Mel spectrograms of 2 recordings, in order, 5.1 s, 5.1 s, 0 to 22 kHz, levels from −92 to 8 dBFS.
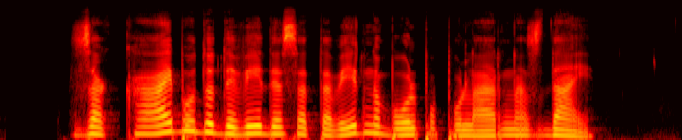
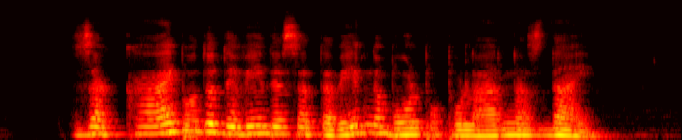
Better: first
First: none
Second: room echo; dies away in 0.3 s

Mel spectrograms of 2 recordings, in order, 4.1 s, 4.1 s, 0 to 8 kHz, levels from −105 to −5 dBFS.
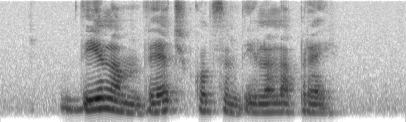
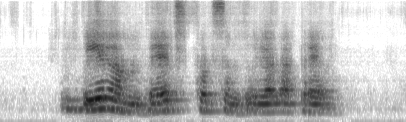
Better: first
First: none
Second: noise reduction (neural separator model SepFormer DNS4)

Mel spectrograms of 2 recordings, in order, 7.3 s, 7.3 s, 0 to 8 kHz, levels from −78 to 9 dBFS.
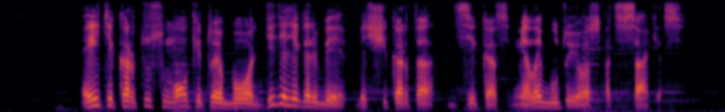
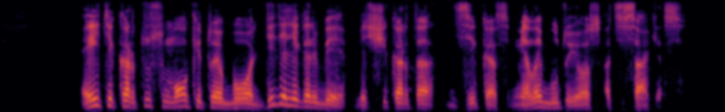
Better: second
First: noise reduction (neural separator model SepFormer DNS4)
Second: none

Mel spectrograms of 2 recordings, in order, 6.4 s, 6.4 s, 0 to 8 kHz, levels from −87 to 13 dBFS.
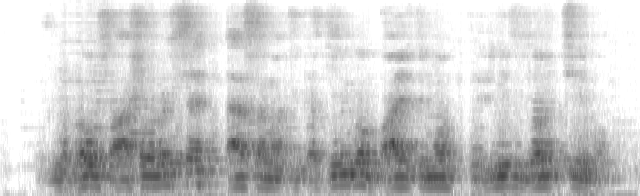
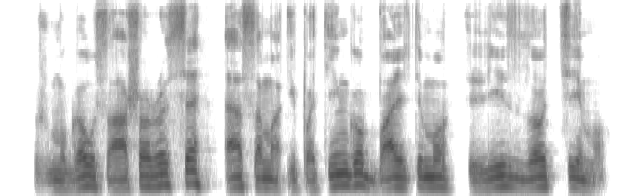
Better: second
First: noise reduction (neural separator model SepFormer DNS4)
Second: none

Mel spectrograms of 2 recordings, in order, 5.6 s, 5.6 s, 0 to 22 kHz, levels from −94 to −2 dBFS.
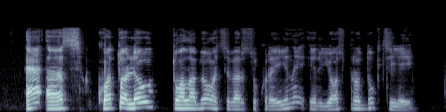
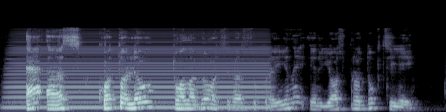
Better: first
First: none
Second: background sound (Organ); 8 dB below the speech // room echo; dies away in 0.2 s

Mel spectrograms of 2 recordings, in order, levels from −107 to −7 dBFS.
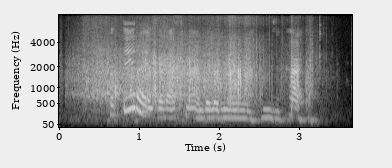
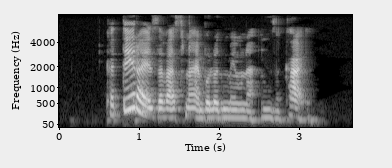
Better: second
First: background sound (Bicycle); 3 dB above the speech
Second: none

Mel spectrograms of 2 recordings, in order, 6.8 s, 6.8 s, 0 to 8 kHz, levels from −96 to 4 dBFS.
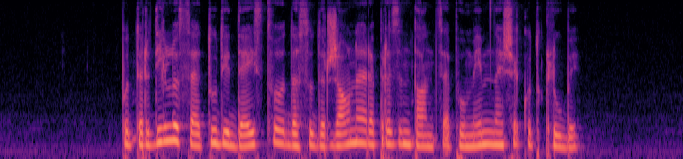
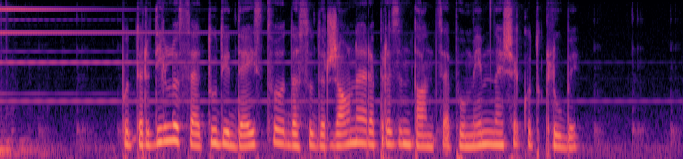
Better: first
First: none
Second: background sound (Clock); 18 dB below the speech

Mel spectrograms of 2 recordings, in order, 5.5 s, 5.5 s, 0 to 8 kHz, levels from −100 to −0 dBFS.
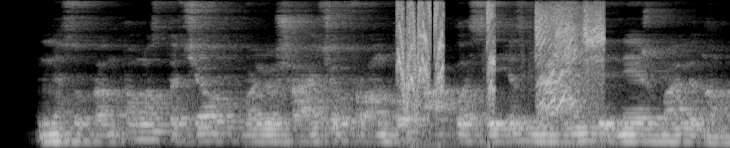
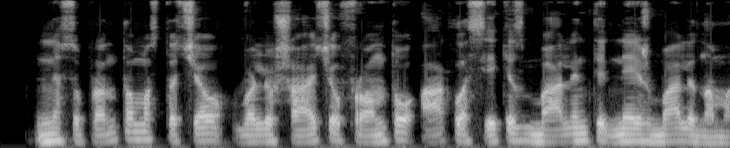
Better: second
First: background sound (Scratching (performance technique)); 3 dB above the speech // room echo; dies away in 0.8 s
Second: none

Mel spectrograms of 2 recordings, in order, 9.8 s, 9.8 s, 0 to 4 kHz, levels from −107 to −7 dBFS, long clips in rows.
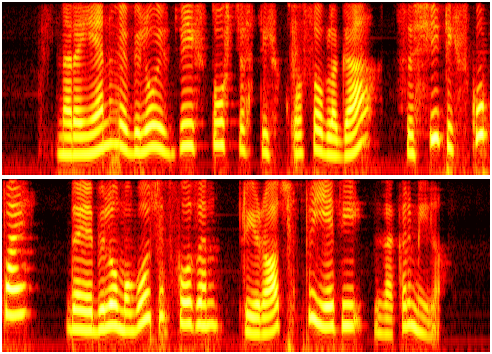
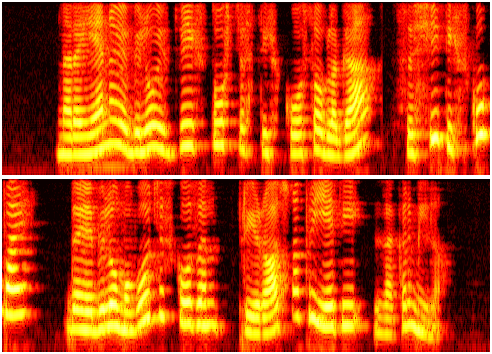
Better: second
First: noise reduction (neural separator model SepFormer WHAM!)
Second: none

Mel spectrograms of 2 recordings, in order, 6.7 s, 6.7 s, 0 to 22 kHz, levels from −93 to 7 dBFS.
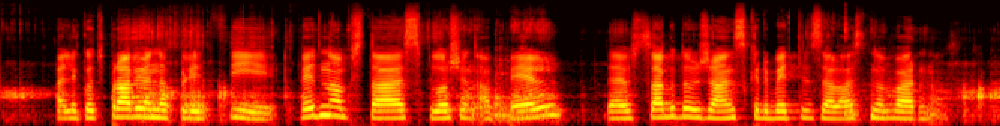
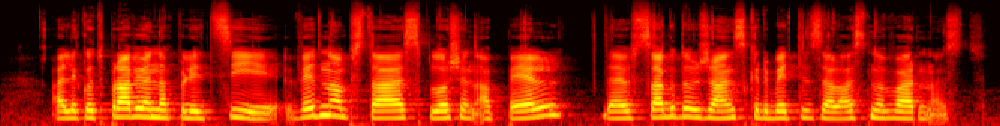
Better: second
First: noise reduction (neural mask model RNNoise)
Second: none

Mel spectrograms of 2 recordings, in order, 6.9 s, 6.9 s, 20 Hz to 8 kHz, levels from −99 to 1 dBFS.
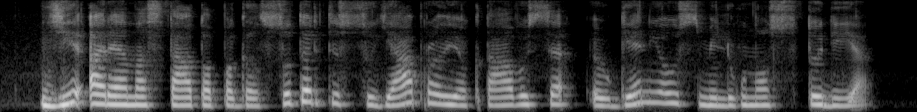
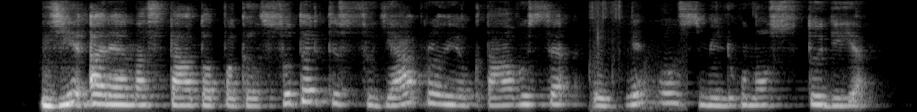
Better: first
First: none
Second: noise reduction (neural mask model DeepFilterNet 3)

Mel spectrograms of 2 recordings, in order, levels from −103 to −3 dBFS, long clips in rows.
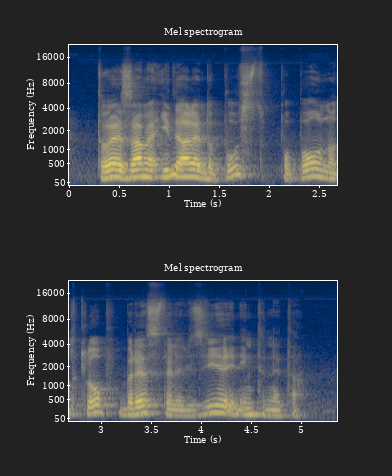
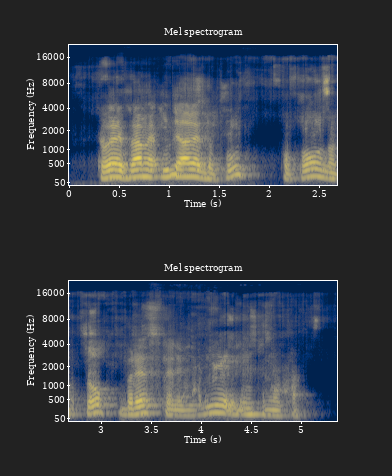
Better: first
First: none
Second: noise reduction (neural mask model Resemble Enhance denoiser)

